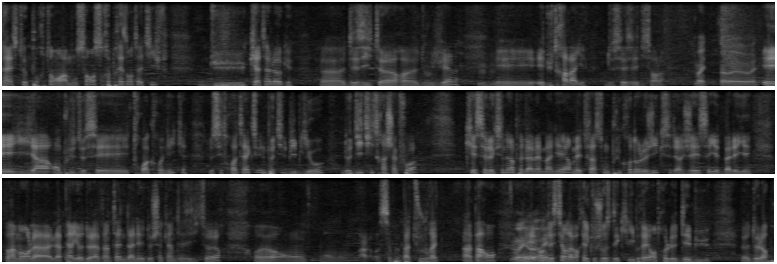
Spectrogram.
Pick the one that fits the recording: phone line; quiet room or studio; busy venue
busy venue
